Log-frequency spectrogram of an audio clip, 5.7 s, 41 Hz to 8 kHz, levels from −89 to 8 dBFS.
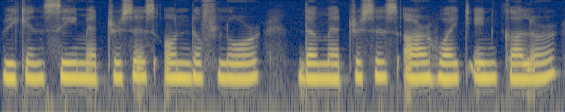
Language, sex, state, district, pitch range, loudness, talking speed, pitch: English, female, Assam, Kamrup Metropolitan, 200-215 Hz, -13 LUFS, 140 wpm, 205 Hz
